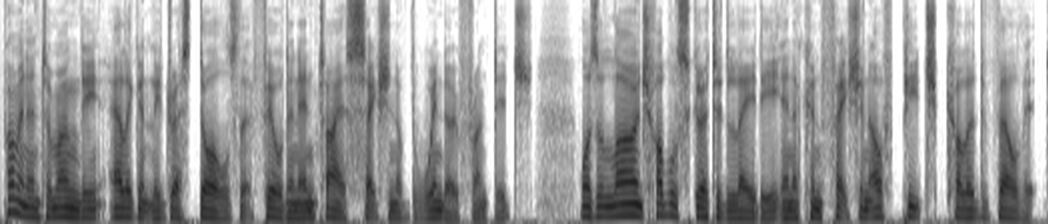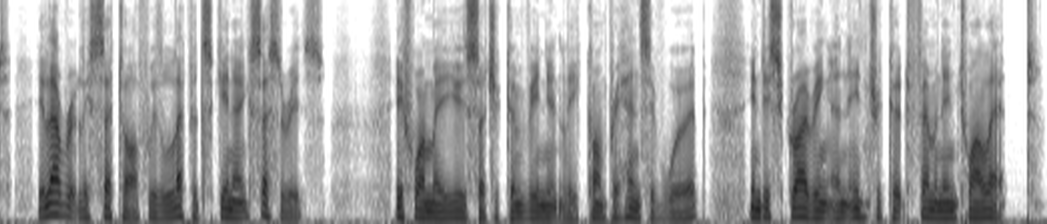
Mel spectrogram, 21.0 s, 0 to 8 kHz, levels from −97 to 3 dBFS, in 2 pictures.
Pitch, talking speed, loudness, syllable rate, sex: 105 Hz, 145 wpm, -20 LUFS, 5.5 syllables/s, male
